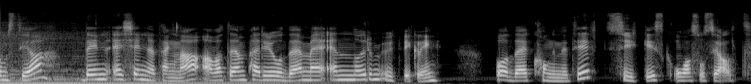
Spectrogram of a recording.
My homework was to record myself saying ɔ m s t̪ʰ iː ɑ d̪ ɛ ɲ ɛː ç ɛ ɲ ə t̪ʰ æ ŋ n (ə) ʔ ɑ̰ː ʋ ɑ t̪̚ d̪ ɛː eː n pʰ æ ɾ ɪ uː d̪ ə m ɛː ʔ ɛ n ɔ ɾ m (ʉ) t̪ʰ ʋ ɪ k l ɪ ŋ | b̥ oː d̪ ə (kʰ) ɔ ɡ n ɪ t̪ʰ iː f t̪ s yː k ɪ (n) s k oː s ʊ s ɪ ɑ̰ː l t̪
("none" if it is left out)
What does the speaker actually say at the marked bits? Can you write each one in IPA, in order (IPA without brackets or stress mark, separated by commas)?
ɑ, ʉː, kʰ, none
